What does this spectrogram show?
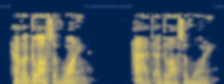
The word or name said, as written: have a glass of wine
